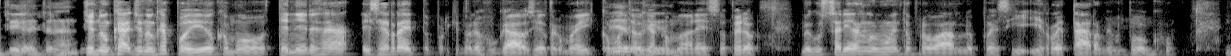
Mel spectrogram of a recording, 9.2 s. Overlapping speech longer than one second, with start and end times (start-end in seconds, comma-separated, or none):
none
